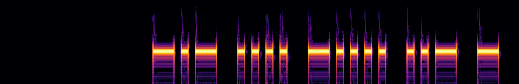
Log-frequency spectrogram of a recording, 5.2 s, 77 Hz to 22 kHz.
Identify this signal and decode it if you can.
Morse code, heard as a keyed tone, about 17 wpm, 700 Hz. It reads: KH6UT
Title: USA Call Signs - 5 Characters - Repeated 2x - 17wpm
